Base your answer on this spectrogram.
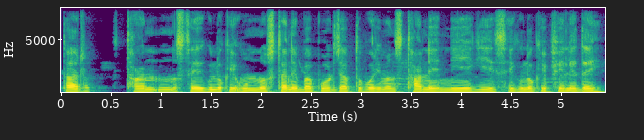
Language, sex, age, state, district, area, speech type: Bengali, male, 18-30, West Bengal, Hooghly, urban, spontaneous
